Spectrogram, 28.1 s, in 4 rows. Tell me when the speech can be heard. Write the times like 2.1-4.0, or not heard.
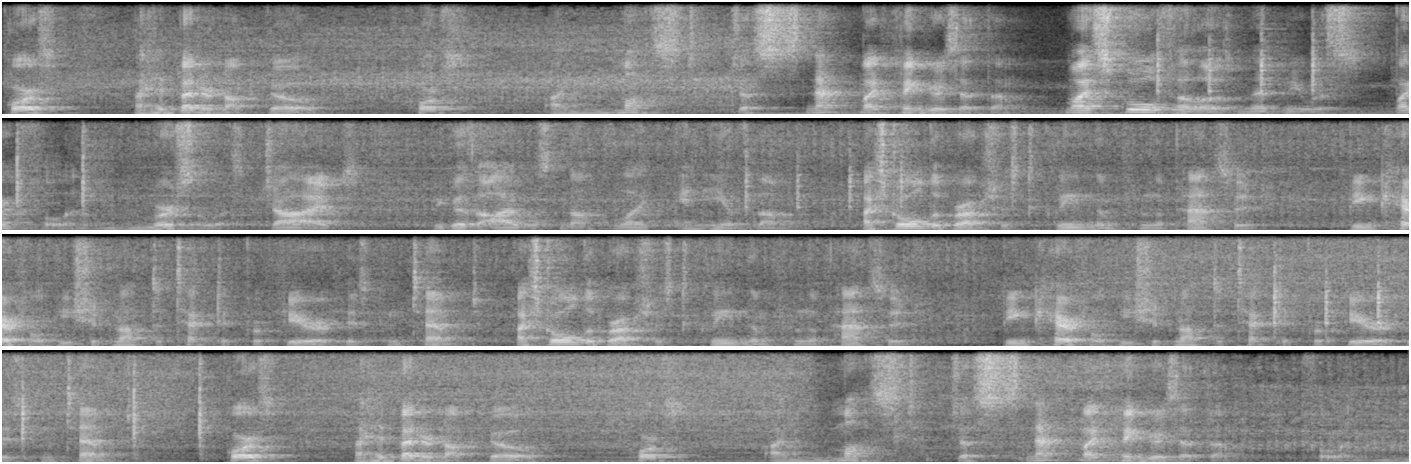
0.0-28.0.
